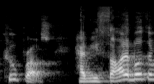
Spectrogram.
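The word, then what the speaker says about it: Κύπρος: south of turkey called cyprus in greek pronounced kupros have you thought about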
